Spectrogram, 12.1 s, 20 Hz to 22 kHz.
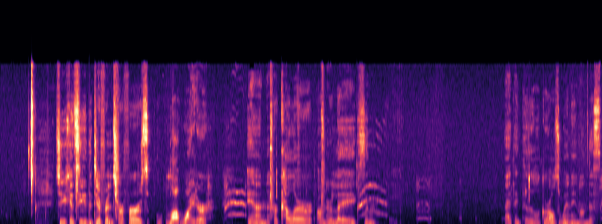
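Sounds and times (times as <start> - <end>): cat mewing: 4.5 - 5.0, 7.2 - 8.7.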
